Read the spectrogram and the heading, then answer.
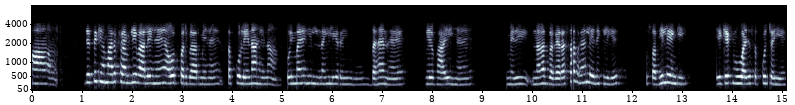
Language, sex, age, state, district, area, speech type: Hindi, female, 30-45, Uttar Pradesh, Prayagraj, rural, conversation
